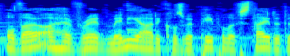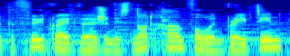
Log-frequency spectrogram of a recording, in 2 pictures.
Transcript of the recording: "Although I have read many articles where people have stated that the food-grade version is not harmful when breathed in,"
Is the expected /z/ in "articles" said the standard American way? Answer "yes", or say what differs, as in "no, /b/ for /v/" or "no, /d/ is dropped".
yes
